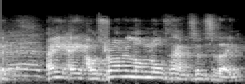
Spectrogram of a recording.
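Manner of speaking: ordinary delivery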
